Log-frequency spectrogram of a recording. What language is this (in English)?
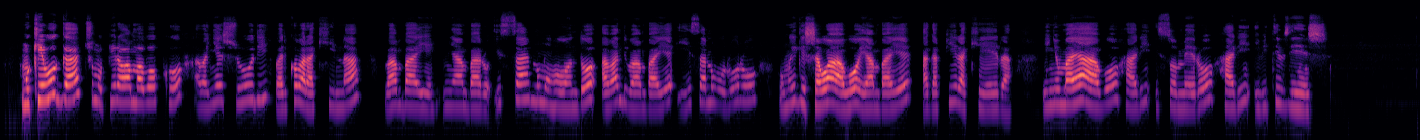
Rundi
